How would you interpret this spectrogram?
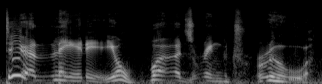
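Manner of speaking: slow, very high courtly voice; bow and offer your post; high-pitched mock-chivalrous knight; gallant knight.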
